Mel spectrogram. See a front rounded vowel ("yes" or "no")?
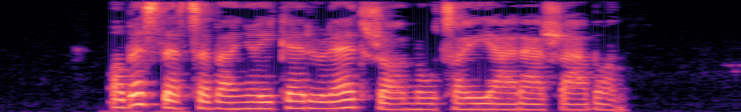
yes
